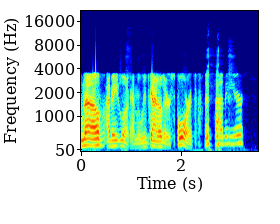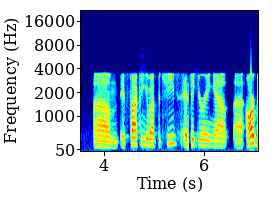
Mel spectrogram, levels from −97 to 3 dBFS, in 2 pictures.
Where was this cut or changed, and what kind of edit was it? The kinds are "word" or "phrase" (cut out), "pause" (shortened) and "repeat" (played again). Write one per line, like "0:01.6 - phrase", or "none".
0:05.7 - word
